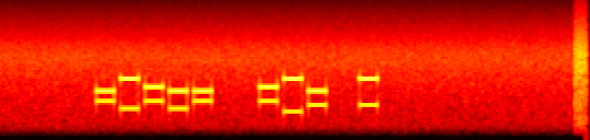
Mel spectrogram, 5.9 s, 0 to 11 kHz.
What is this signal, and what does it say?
DTMF, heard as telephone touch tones, dialled by machine, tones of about 180 ms, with a squelch burst at the end. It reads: *B04* 0A7 C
